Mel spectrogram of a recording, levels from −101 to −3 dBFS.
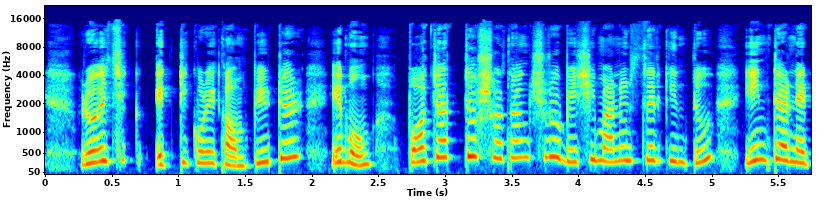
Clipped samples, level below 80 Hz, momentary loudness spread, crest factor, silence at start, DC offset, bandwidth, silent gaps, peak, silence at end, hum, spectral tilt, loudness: under 0.1%; -74 dBFS; 5 LU; 18 dB; 0 s; under 0.1%; 15.5 kHz; none; -8 dBFS; 0 s; none; -4 dB/octave; -27 LUFS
